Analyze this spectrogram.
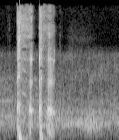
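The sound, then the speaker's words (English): A person coughs twice in quick succession. Each harsh, fairly loud burst breaks into a couple of pulses, with no speech around it. “I'm coughing in your direction”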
